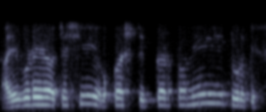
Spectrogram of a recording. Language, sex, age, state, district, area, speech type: Telugu, male, 18-30, Telangana, Mahbubnagar, urban, conversation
